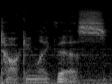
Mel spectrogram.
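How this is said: The voice is relaxed, low and creaky. "Vocal fry. It's vocal fry. ... It drops the tone a little bit"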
